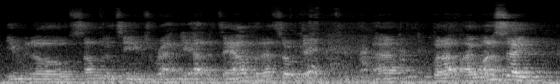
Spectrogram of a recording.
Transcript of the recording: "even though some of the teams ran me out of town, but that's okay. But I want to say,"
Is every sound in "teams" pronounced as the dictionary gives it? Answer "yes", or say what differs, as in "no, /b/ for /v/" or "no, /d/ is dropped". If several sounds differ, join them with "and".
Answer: yes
